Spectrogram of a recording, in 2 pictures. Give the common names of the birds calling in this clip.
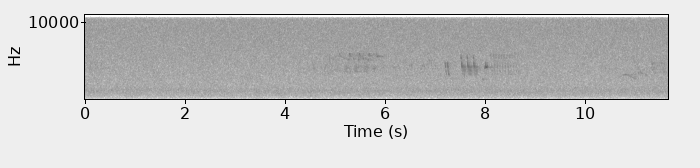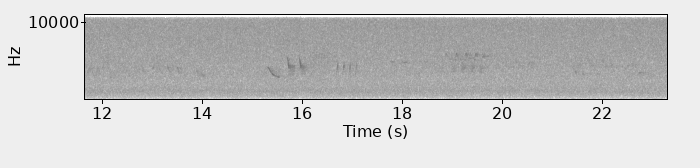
Yellow-rumped Warbler, Fox Sparrow, Olive-sided Flycatcher, MacGillivray's Warbler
